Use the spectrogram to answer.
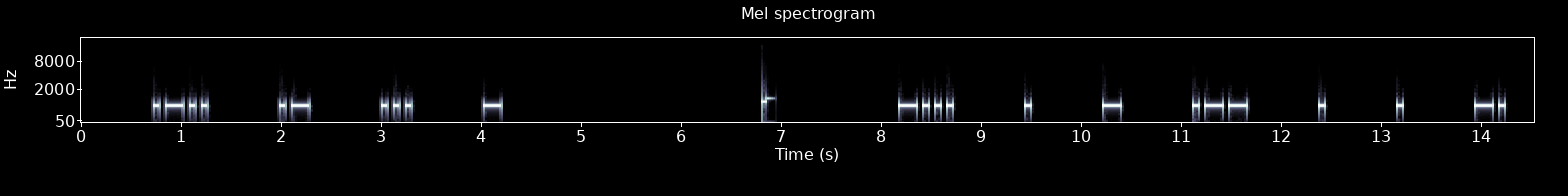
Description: Morse code, heard as a keyed tone, about 20 wpm, spaced as for 9 wpm, 700 Hz. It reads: LAST BETWEEN
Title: 4x Character Spacing - Top 300 Words - 20wpm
